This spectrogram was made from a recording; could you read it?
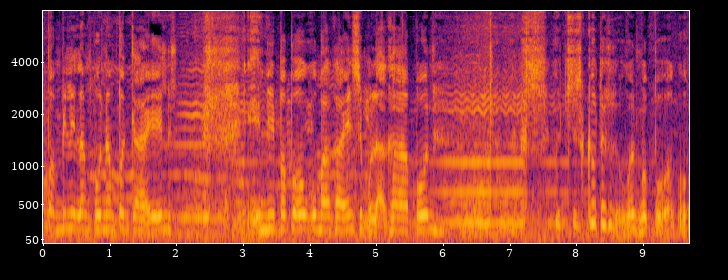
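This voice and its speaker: Casting: humble homeless young man in radio drama, plaintive halting delivery, heavy music underneath. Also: high-pitched. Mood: desperate, pleading. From Negros, Philippines (the figure's home). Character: destitute, pleading young man begging and seeking work. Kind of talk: Filipino radio drama acting.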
